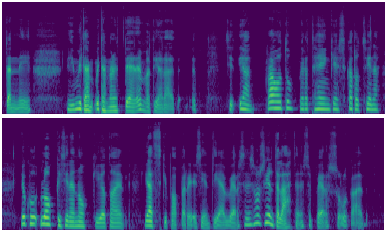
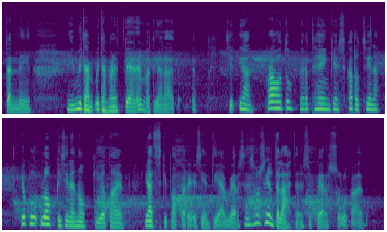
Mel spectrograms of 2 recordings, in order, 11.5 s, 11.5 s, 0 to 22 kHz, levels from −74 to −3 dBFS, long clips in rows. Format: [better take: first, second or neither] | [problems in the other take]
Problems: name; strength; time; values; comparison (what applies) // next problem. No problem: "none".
first | animal sounds; noticeable; throughout; 15 dB below the speech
